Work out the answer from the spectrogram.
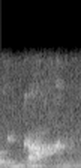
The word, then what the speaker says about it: Descartes: Cartesius, o también conocido en buen francés como René Descartes, o Descartes, si quieres darle la pronunciación adecuada, ¿no?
